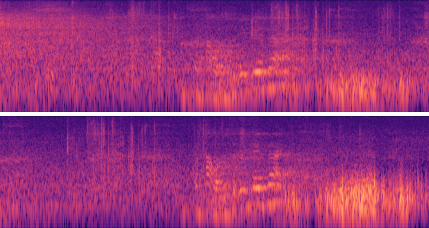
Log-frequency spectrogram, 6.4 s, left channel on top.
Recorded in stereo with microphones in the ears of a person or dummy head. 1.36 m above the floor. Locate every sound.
2.9 s a man speaking: 45° right (ahead or behind), 3 m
